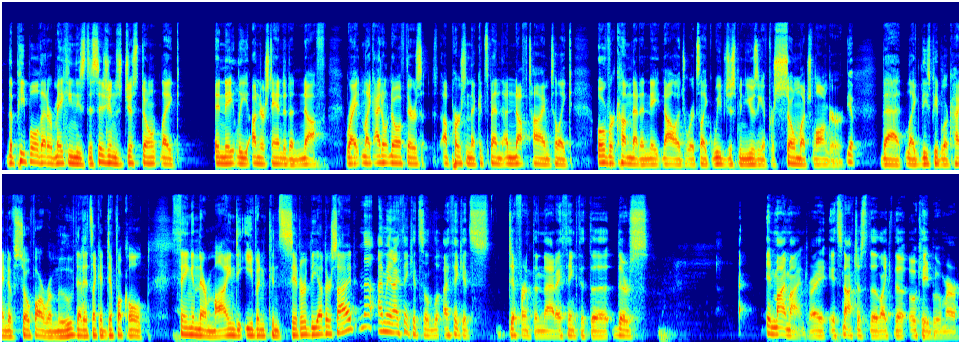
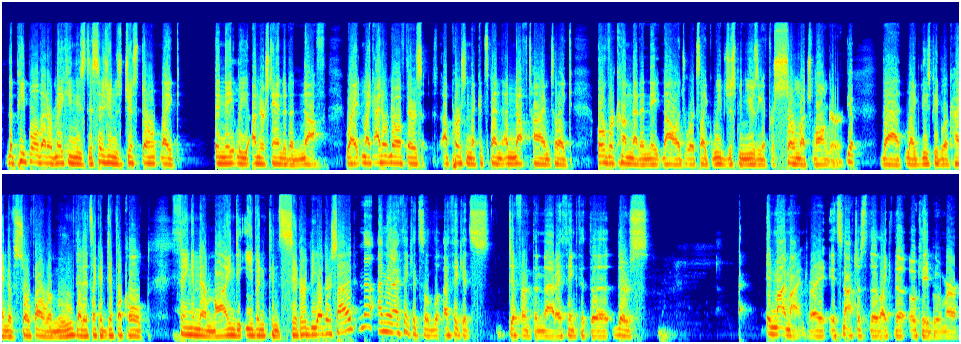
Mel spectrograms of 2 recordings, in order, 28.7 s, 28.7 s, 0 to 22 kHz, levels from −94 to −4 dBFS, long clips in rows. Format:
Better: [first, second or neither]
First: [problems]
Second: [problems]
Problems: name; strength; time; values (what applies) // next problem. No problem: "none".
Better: first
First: none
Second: distortion; heavy; 17% of the sound clipped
